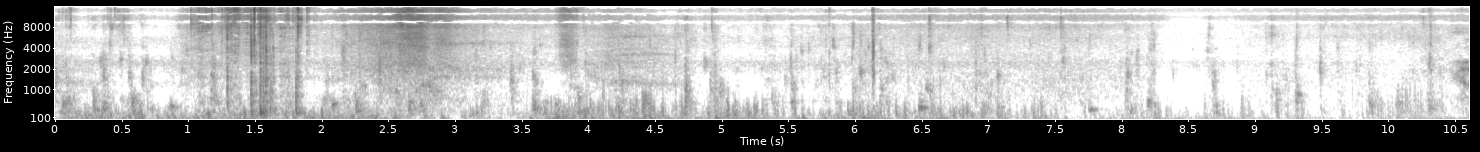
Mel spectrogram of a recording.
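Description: Wind buffeting the microphone in uneven gusts over open water, with a sharp knock about a second and a half in.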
